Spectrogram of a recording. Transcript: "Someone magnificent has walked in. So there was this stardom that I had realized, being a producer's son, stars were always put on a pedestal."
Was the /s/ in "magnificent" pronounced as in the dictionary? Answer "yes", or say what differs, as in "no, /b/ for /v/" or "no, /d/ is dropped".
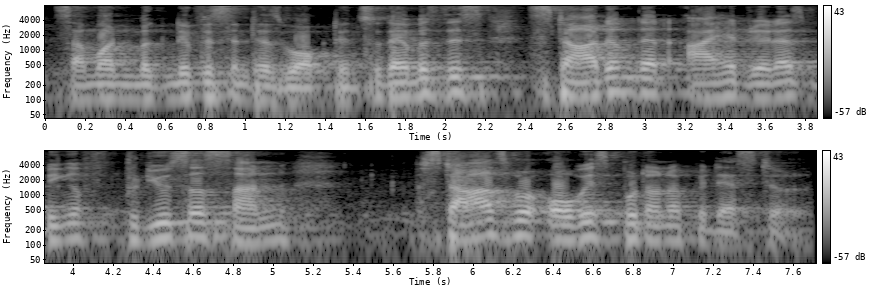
yes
